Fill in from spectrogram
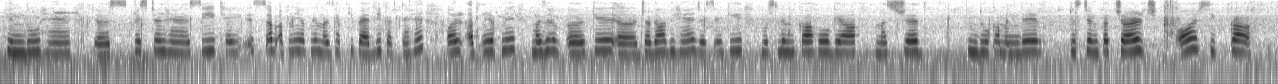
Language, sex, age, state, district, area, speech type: Urdu, female, 45-60, Uttar Pradesh, Aligarh, urban, spontaneous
